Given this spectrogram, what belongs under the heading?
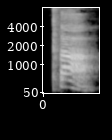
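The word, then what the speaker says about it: ت: তয়াকার তা। তা উচ্চারণ হবে, দাঁতের মাড়ির ওপর মাড়ির সঙ্গে লাগিয়ে এইভাবে তা।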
